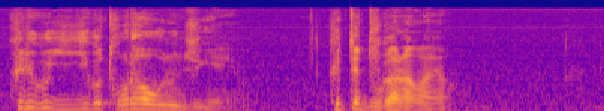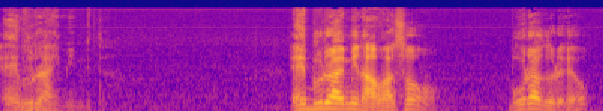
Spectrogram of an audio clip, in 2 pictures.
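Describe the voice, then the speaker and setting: Male pastor, sermon delivery, fairly high pitch, very lively intonation, keeps putting questions to the congregation and answering them. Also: moderate pace, pauses often. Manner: acts out quoted voices in a raised voice.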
